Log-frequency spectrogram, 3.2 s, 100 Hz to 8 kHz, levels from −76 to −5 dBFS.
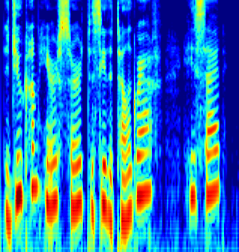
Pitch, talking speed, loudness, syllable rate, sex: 240 Hz, 205 wpm, -17 LUFS, 4.8 syllables/s, female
